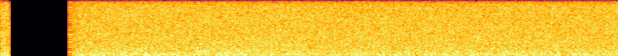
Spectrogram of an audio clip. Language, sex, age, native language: Icelandic, male, 10, Icelandic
